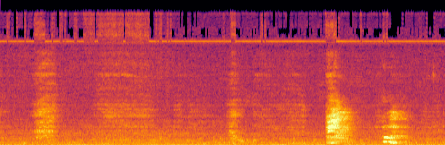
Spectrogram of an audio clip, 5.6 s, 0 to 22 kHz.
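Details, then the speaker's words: Strained, hissing, effortful breaths imitating wheezing through narrowed airways, voiced by a lion puppet in a 1996 children's asthma education VHS describing asthma trouble and chest tightness; imitated labored asthmatic breathing (wheezing), not a real patient. "Sometimes I make a funny sound like this. Hey, I make a sound like that too. Well, that sound is called wheezing."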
